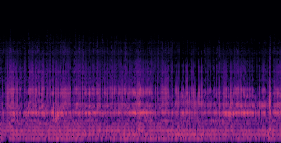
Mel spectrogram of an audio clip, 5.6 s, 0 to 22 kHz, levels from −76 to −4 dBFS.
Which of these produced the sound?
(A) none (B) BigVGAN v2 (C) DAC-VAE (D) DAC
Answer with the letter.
B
